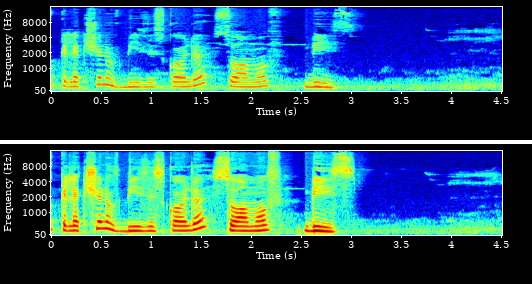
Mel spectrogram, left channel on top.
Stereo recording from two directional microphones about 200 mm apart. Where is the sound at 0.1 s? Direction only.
45° right (ahead or behind).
